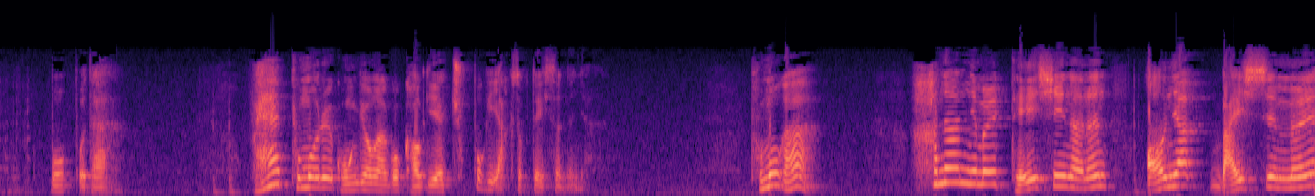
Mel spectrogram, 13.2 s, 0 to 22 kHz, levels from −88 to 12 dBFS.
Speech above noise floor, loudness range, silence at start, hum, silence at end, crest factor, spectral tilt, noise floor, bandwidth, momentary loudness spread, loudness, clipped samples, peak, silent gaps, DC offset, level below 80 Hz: 36 dB; 8 LU; 0.5 s; none; 0 s; 16 dB; -4.5 dB/octave; -51 dBFS; 8.4 kHz; 12 LU; -15 LUFS; under 0.1%; 0 dBFS; none; under 0.1%; -56 dBFS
